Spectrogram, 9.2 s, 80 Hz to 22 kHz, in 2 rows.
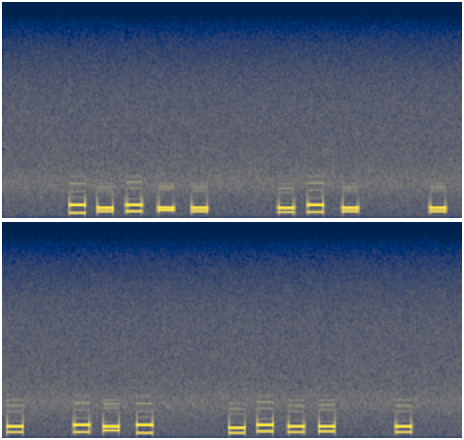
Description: DTMF, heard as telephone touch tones, dialled by hand, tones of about 160 ms. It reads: 379*7 467 75 603 1958 5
